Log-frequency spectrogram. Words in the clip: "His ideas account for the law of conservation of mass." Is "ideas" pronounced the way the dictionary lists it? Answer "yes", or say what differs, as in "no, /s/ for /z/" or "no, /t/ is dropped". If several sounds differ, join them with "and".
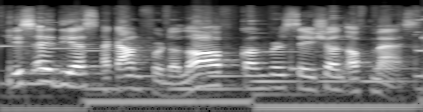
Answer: no, /s/ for /z/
